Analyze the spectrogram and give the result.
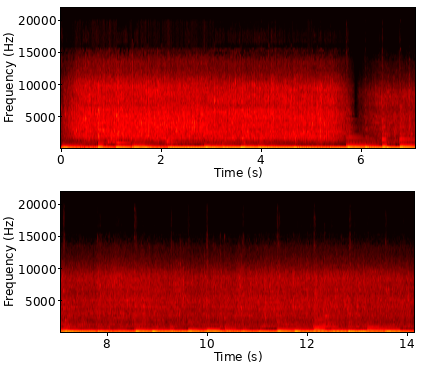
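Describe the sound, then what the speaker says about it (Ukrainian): A steady, loud sizzle of pork frying over medium heat in a pan continues throughout, close and crackling, with music playing underneath. "Поки смажиться м'ясе"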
